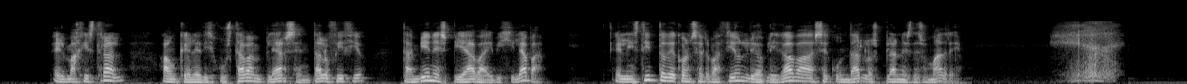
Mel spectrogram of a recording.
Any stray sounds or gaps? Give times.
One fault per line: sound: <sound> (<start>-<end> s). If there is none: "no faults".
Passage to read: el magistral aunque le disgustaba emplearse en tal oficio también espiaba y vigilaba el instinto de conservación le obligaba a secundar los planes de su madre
sound: throat clearing (10.5-11.3 s)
